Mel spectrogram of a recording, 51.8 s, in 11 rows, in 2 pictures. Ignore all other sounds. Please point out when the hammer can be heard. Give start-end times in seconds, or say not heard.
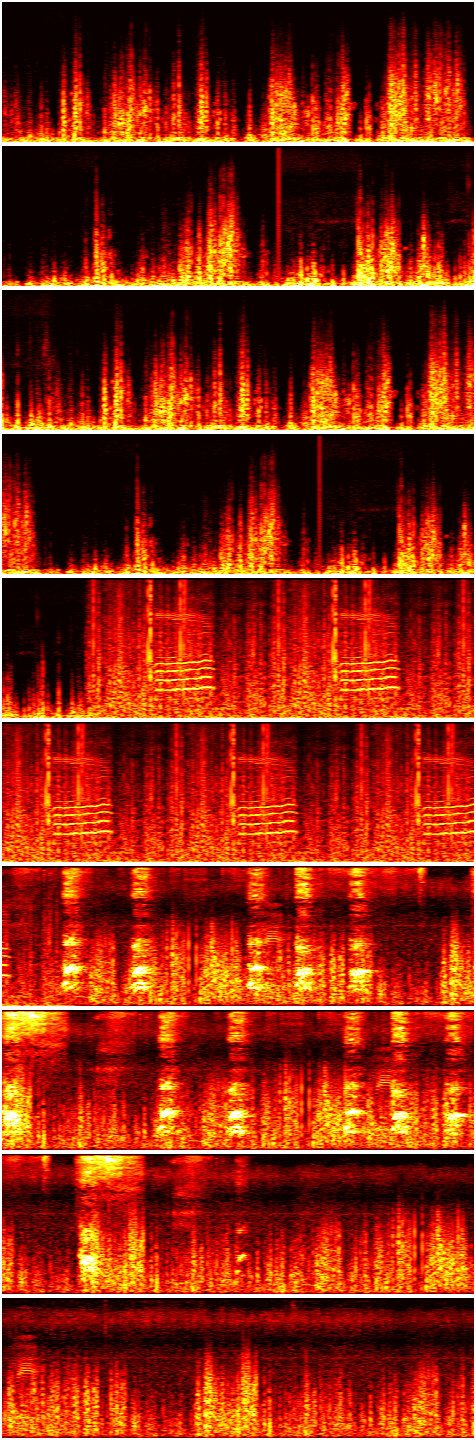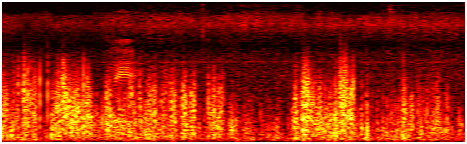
not heard.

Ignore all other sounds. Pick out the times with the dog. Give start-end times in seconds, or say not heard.
28.9-29.9, 30.8-32.1, 33.0-35.6, 36.4-40.2.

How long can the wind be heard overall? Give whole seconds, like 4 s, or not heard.
52 s.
